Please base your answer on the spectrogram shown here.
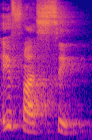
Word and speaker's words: effacer: Now, effacer. The pronunciation is S. But here after C you have E. So if after C you have E, the pronunciation is already S. So effacer.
